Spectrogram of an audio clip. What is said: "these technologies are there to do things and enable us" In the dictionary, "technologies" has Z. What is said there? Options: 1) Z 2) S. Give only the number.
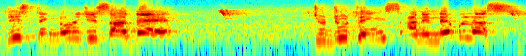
2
